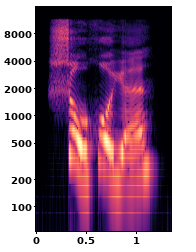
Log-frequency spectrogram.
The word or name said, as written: shou4 huo4 yuan2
